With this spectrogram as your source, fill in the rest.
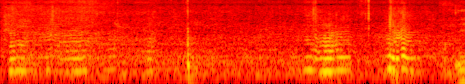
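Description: Honeybees buzz around a beehive in early spring, their hum faint and close, swelling and fading as individual bees fly past.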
